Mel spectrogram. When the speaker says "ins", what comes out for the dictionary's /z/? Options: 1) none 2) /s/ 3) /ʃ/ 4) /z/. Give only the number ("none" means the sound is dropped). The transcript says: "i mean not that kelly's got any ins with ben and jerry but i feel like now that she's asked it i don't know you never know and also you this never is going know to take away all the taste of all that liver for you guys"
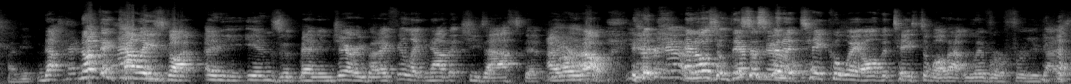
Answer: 4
